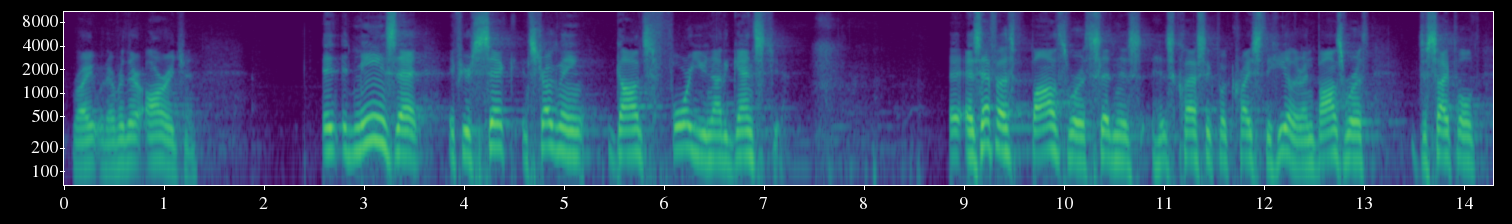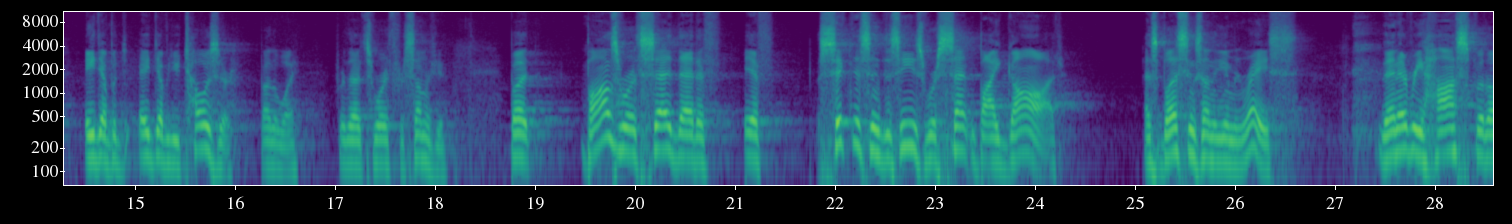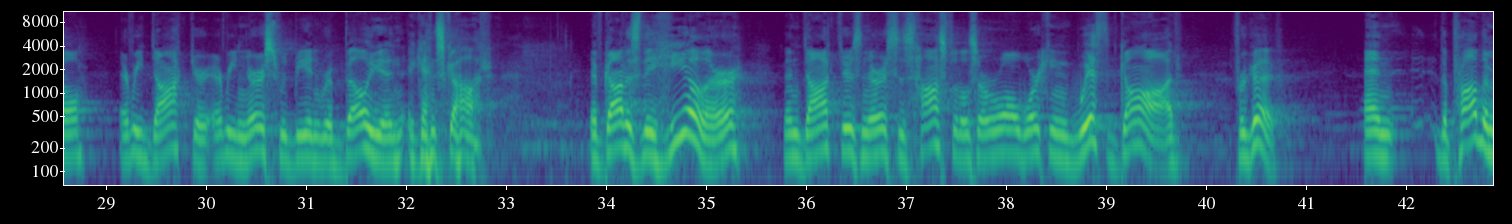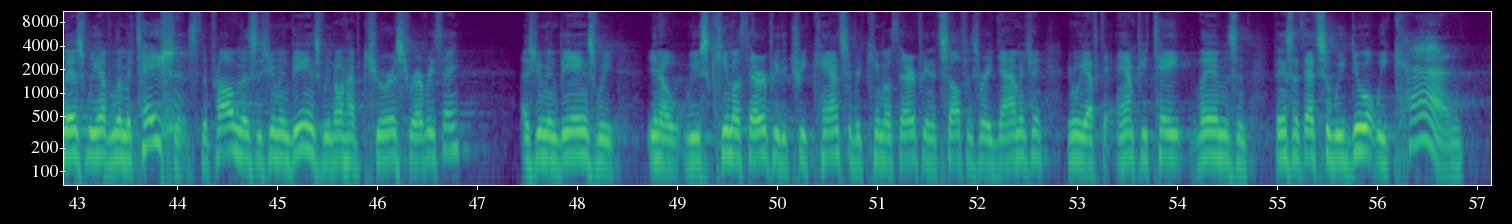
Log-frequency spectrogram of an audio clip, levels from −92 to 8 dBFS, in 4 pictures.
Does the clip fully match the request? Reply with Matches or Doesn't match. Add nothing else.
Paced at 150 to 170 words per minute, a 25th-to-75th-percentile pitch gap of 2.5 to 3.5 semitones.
Matches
